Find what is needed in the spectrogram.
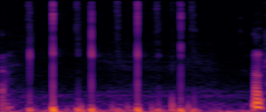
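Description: A quick run of about ten finger snaps over a second and a half, given as snapping applause for a right answer.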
